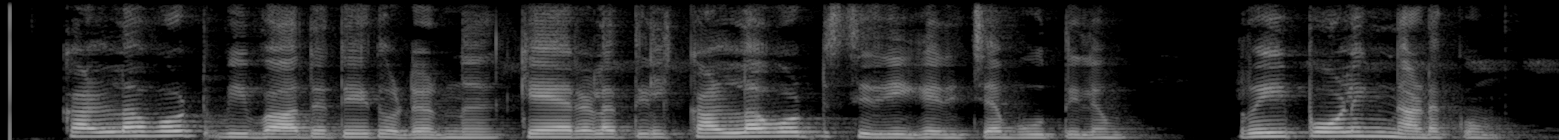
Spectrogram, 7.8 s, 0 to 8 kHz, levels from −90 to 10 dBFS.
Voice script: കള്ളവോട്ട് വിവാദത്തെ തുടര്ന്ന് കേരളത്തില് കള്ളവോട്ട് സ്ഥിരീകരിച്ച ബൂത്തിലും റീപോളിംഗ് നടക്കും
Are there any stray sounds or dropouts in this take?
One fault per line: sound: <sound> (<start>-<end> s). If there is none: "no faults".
no faults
